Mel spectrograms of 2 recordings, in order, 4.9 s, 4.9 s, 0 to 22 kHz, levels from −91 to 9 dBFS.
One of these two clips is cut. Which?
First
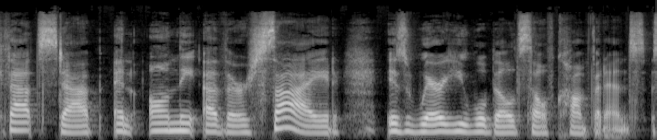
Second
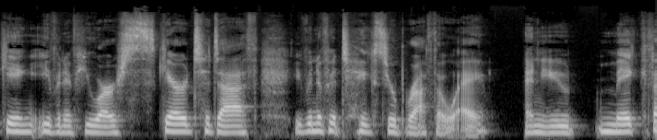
second; 1 cut; at 3.8 s

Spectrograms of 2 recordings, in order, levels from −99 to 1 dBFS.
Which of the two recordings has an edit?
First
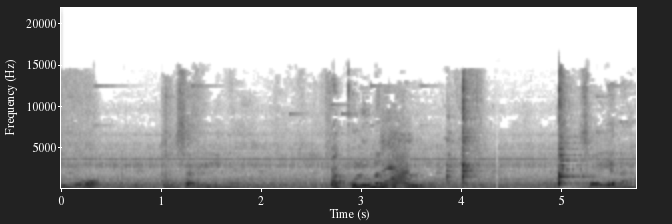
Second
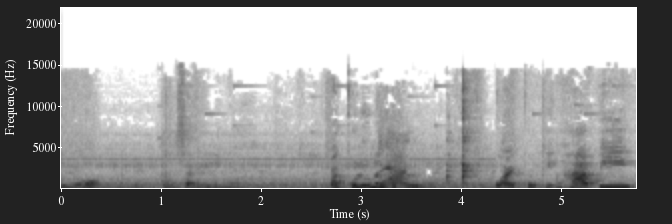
second; 1 cut; at 4.3 s

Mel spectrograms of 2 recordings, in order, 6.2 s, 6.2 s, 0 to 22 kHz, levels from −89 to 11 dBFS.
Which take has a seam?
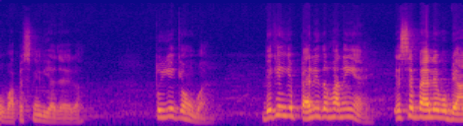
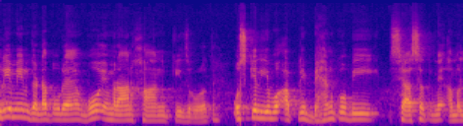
second; 2 cuts; at 2.9 s, 5.1 s

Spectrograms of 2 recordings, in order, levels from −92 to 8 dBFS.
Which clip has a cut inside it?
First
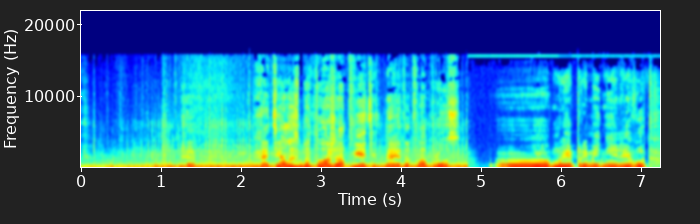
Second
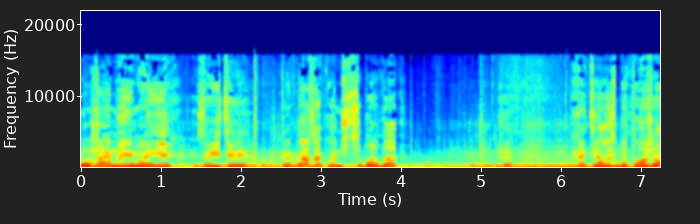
first; 1 cut; at 4.8 s

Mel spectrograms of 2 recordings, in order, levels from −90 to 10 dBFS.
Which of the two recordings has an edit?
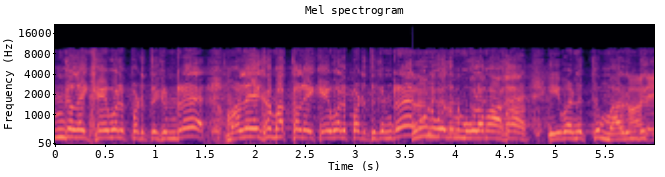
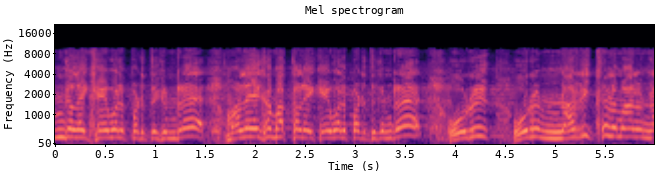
first; 1 cut; at 3.5 s

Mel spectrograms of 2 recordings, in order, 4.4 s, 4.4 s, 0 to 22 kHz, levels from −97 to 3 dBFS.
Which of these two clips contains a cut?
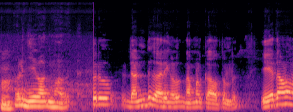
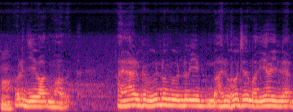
first; 1 cut; at 1.4 s

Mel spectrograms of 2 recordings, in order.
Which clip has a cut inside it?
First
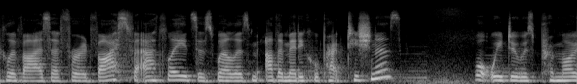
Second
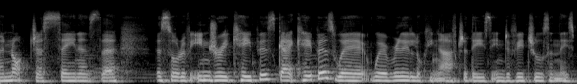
first; 1 cut; at 4.5 s

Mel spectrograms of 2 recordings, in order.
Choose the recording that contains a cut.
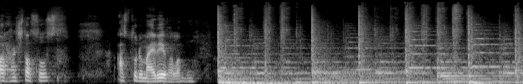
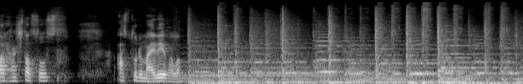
second; 1 cut; at 2.0 s

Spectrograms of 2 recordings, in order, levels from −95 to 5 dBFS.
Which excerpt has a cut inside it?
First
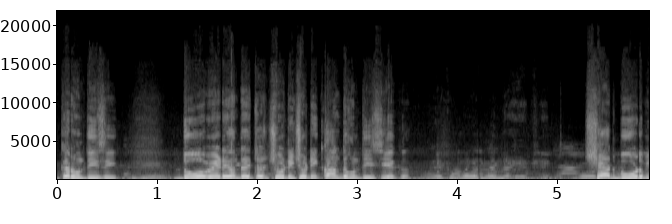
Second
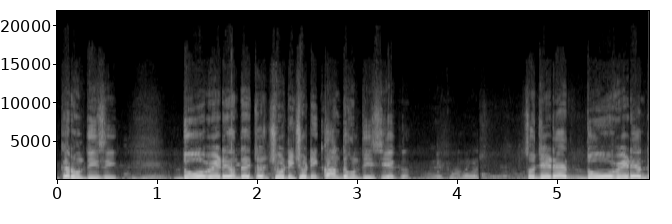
second; 1 cut; at 4.3 s

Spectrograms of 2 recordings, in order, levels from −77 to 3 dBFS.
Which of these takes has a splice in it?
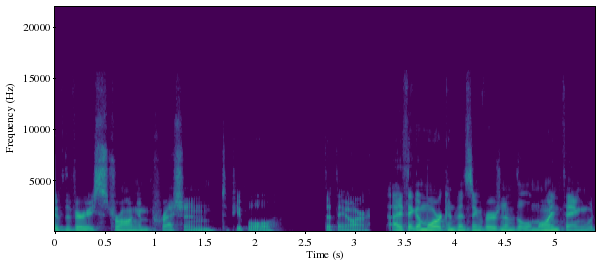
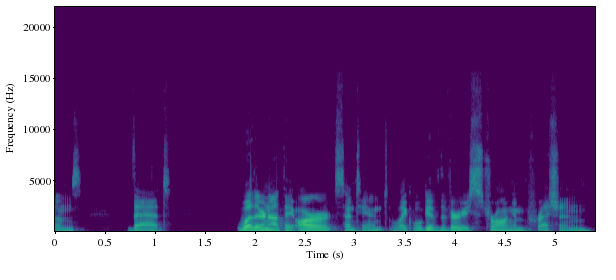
first; 1 cut; at 3.3 s

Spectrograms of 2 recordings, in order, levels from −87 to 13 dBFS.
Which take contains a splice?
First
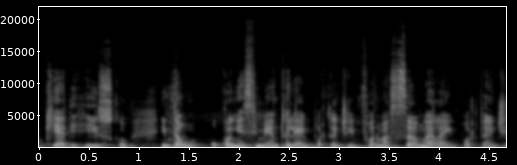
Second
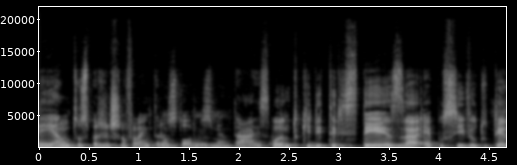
second; 1 cut; at 2.2 s

